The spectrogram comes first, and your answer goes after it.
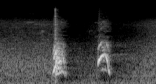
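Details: Bouvier des Flandres, a Flemish herding breed, working at herding: two short, sharp barks roughly half a second apart, standing out clearly against quiet outdoor background noise.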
